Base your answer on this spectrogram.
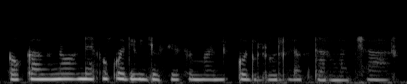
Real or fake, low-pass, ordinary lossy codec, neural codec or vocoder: fake; 3.6 kHz; none; codec, 44.1 kHz, 2.6 kbps, SNAC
